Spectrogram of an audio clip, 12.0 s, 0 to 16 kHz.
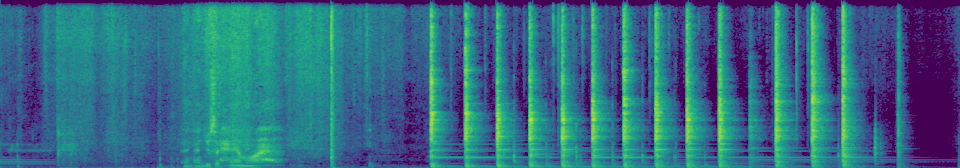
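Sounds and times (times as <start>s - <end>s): hammer striking steel bolt: 5.4s - 11.5s.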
